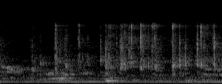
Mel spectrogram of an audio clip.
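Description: Fast, light clicking of keys on a computer keyboard while a medical record is typed up during an outpatient consultation, a steady quiet patter of keystrokes close by over a low electrical hum.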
